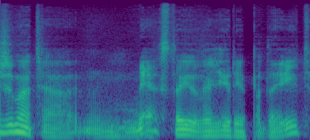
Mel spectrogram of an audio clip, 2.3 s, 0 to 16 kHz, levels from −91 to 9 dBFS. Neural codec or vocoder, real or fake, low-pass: codec, 44.1 kHz, 2.6 kbps, DAC; fake; 14.4 kHz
